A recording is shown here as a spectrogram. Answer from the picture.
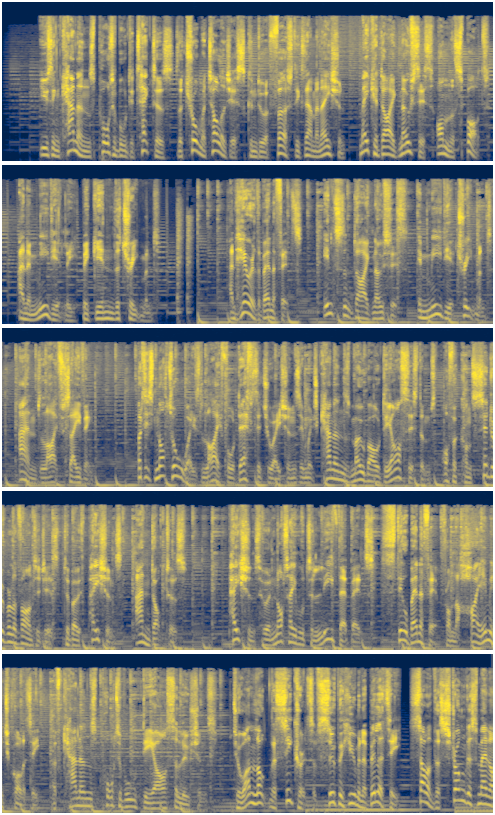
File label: Narrative Voice Over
